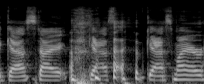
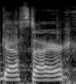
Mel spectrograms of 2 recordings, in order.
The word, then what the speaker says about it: Gasteyer: Will Ferrell and Anna Gassmeyer, however you say her name. Gasteyer.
